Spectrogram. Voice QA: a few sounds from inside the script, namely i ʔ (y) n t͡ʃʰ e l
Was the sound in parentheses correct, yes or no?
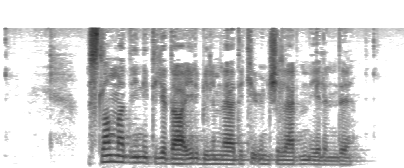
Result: yes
